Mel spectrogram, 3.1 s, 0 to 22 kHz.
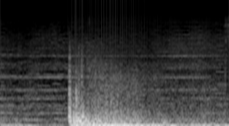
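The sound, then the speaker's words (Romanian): A cannon salvo during the 1527 siege of Castel Sant'Angelo: one sudden, heavy boom bursts out of a quiet hum, then a long, deep rumble slowly fades. “Trage, Benvenuto! Trage! Uite acolo, lângă casele din față, am văzut strecurându-se dușmani. Haide! Haide, o salvă bine țintită! Așa! Ai lovit în plin!”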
